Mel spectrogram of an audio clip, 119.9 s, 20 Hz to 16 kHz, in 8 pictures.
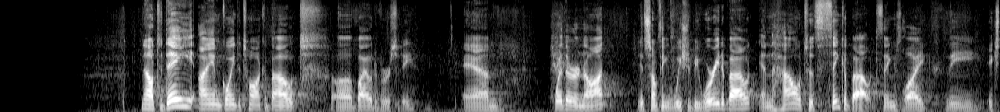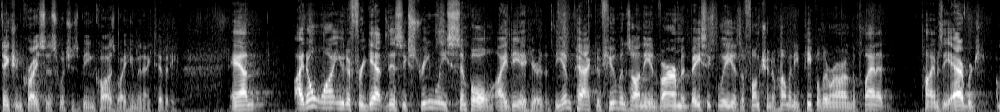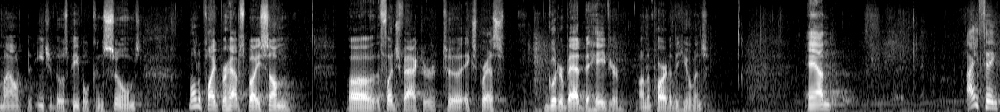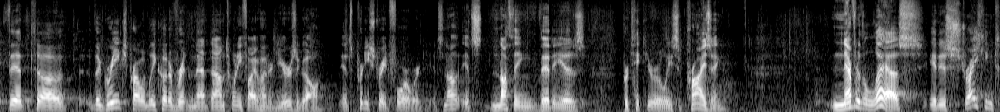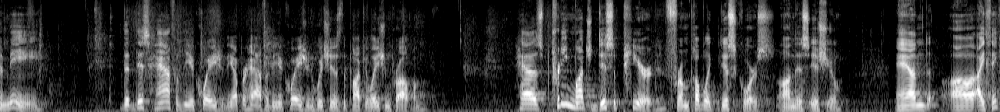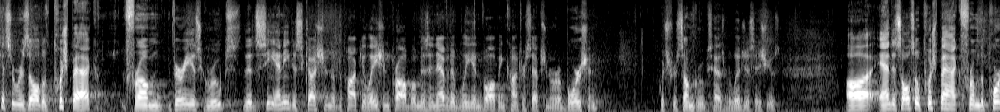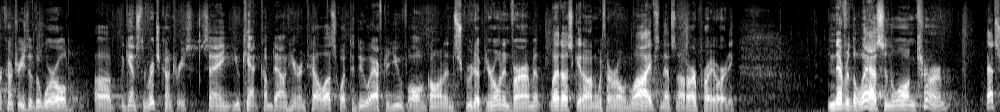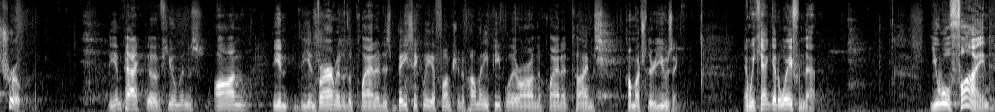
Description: E&EB 122 - Lecture 31 - Why So Many Species? The Factors Affecting Biodiversity | Open Yale Courses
